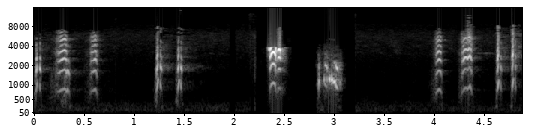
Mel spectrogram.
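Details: Common moorhen calls, offered as an original recording for use as a hunting lure. Loud, harsh, harmonic clucks and croaks arrive singly and in short bursts, with gaps between them, over a faint low rumble.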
